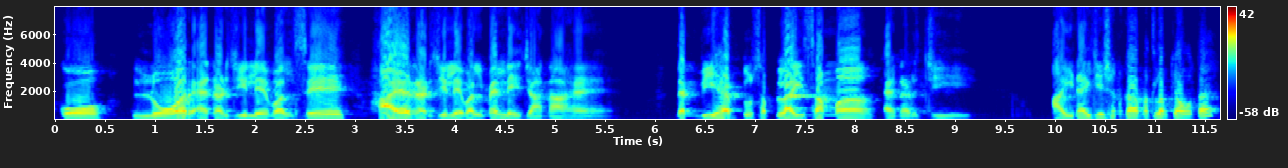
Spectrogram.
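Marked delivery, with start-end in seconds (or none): 6.2-9.0 slow explanation. Shown as a demonstration. Teacher stretching definition.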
